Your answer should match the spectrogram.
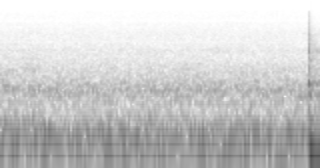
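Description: Faint, steady low hum and hiss of room tone, with no distinct sounds.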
